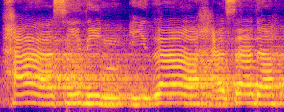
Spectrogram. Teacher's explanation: حمزہ زیر ای، دال کے نیچے دو زیر کی تنوین ہے، تنوین کے بعد حروف حلقی میں سے حمزہ آ رہا ہے، اس لیے تنوین کو ظاہر کر کے بلا غنہ کے جلد پڑھیں گے. اس کو اظہار کہتے ہیں.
